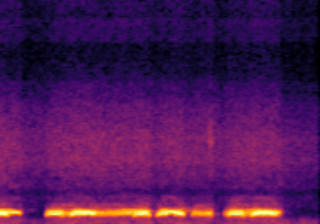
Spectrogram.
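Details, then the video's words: Strong, husky-voiced spotted dove caught in the fields, its low coos running long and nearly continuous, broken into a few drawn-out phrases over three seconds. "Bổi đồng khàn cứng gù"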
